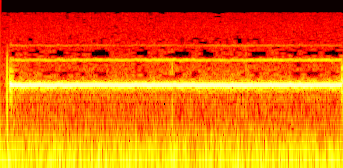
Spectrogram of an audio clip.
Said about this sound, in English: We shall play a steady tone in Studio A and then in Studio B. See if you can tell which is the live one. The steady tone in Studio A. The steady tone in Studio B.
